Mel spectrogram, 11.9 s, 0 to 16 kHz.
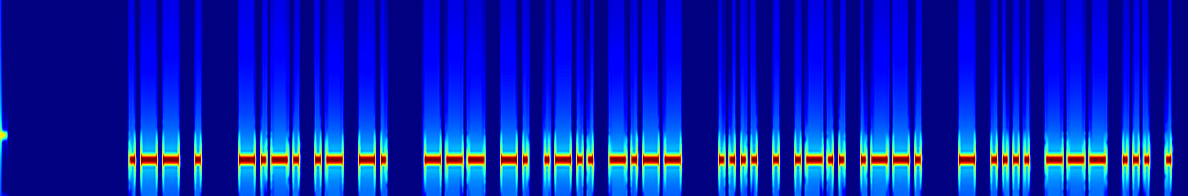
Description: Morse code, heard as a keyed tone, about 22 wpm, 700 Hz. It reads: WE CAN ONLY HELP THOSE
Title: Sentences from Top 1000 Words - Review Part 5 - 22wpm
